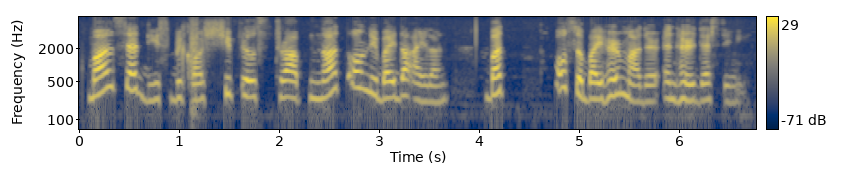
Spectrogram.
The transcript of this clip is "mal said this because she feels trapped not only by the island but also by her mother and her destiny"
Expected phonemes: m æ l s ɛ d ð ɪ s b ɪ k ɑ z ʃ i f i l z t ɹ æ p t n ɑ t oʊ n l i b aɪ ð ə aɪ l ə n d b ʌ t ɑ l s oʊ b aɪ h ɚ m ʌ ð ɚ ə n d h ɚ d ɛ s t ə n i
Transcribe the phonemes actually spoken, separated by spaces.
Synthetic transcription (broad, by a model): m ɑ l s ɛ d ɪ s b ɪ k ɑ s ʃ i f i l s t ɹ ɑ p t n ɑ t oʊ n l i b aɪ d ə aɪ l ə n d b ʌ t ɑ l s oʊ b aɪ h ɚ m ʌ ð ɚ ə n d h ɚ d ɛ s t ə n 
